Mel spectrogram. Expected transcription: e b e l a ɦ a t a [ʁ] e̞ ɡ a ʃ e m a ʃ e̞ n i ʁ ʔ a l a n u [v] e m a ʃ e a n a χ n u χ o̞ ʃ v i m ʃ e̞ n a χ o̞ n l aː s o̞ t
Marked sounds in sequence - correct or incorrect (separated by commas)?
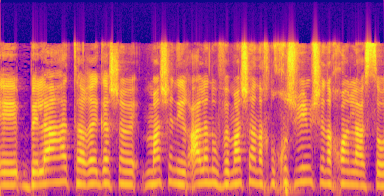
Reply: correct, correct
